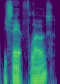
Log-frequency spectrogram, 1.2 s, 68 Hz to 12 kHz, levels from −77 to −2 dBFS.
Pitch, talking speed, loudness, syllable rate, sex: 95 Hz, 200 wpm, -22 LUFS, 4.0 syllables/s, male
